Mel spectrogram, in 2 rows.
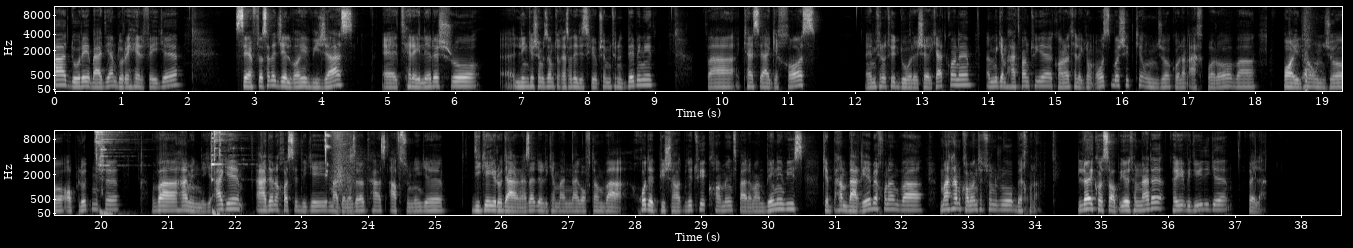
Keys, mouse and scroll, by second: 10.8-11.2 shift+middle drag, 13.8 middle click, 15.3-15.7 middle drag, 15.9-16.4 middle drag, 32.4 middle click, 32.8 shift+middle click, 33.3 shift+middle click, 33.7 shift+middle click, 37.6-38.6 middle drag.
